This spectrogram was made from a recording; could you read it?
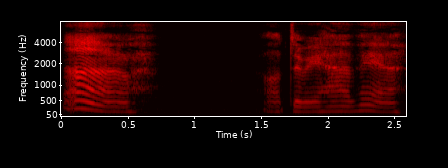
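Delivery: loud, haughty, snobbish, snooty tone. A game character addresses the player, in a snooty, haughty voice. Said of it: "I can hear the upturned nose".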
